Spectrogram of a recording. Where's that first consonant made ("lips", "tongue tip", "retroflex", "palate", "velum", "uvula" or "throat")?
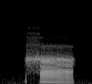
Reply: velum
